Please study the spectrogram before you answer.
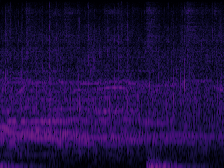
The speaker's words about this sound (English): Let's hear it for the bartenders, man. Let's have a big round of applause for Justin Mallon and St. Mark's Social.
